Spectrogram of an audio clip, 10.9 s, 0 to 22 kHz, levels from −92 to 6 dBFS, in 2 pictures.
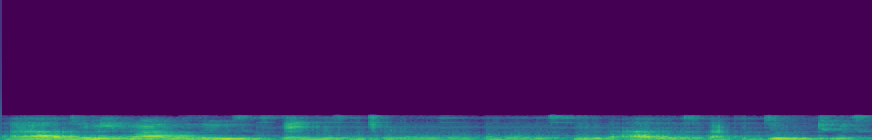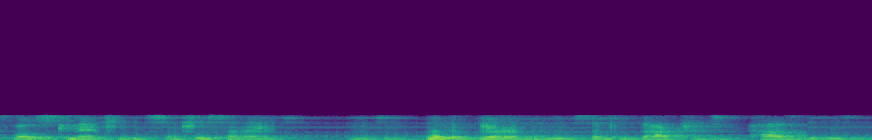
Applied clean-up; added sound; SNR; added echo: neural separator model SepFormer DNS4.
